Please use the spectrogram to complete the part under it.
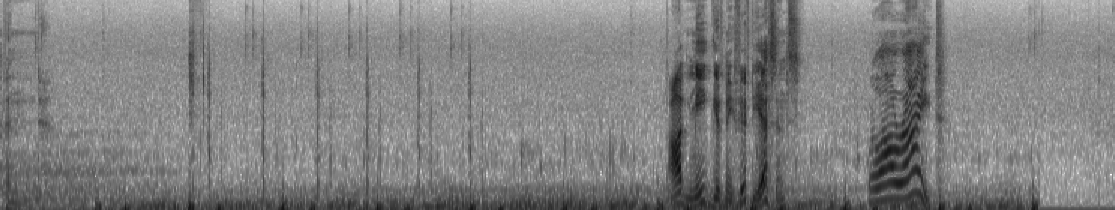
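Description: Liquid squelches and pulses as a syringe slowly fills.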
